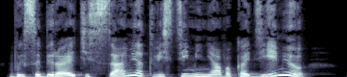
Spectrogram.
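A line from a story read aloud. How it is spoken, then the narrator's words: Incredulous exclamation. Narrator (Russian): воскликнула я, не веря своим ушам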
